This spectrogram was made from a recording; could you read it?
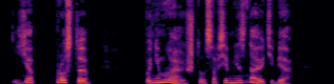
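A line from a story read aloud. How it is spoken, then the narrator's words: Sobbing. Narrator (Russian): всхлипнула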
